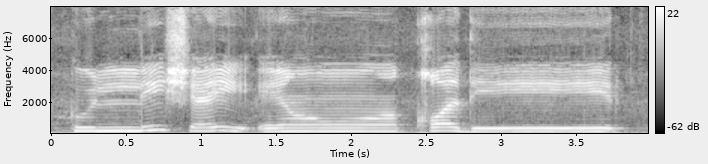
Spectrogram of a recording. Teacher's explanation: تنوین کے بعد قاف حروف اخفا میں سے ہے تو ہم نے تنوین کو چھپے ہوئے غنے کے ساتھ پڑھا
